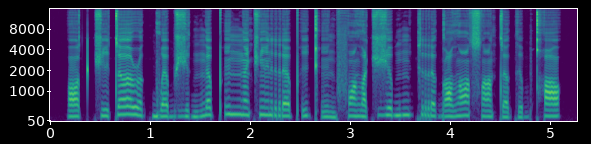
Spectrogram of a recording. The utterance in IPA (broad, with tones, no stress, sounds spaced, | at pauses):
ɒ˩ t t͡ʃ i˩ t ɜ˥ ɹ ə˩ k ɡ w ɛ˩ b ʒ ɪ˩ ɡ ŋ ɛ˥ pʼ ĩ˥ ŋ ɛ̃˥ t͡ʃ ĩ˥ r ɛ˧ pʼ i˧ kʼ ĩ˩ ɡ f ə̃˧ ðˤ ə˩ t͡ʃ ʒ ɪ˥ b ŋ i˥ k r ə˧ ɡ ɒ˧ ðˤ ĩ˥ sˤ ɛ̃˧ t ɜ˩ k ɪ˧ b qʰ ɒ˥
